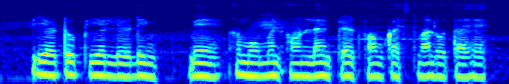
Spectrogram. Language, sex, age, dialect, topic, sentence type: Hindi, male, 18-24, Awadhi Bundeli, banking, statement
